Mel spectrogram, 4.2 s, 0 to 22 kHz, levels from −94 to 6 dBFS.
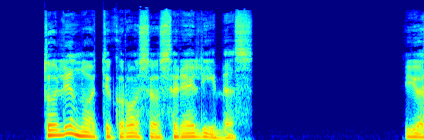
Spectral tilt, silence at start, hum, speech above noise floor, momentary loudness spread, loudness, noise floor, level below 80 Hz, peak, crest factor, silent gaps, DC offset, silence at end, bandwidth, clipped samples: -5.5 dB/octave; 0.45 s; none; 59 dB; 10 LU; -23 LUFS; -80 dBFS; -42 dBFS; -6 dBFS; 18 dB; none; under 0.1%; 0 s; 17 kHz; under 0.1%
